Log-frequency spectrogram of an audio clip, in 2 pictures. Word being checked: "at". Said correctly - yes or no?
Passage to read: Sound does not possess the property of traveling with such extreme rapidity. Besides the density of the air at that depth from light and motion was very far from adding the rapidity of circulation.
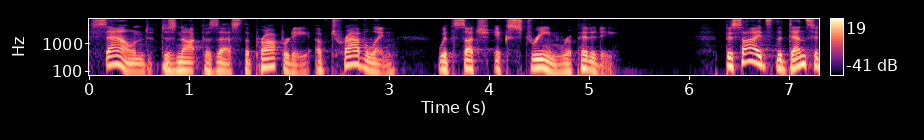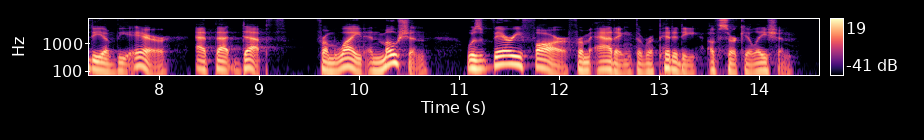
yes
